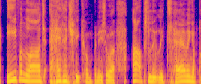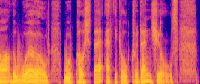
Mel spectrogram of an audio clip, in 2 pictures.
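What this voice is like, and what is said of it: British accent. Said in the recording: “I'm going to be referencing UK data because, as you might have been able to tell from my accent, it's where I am in the world”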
